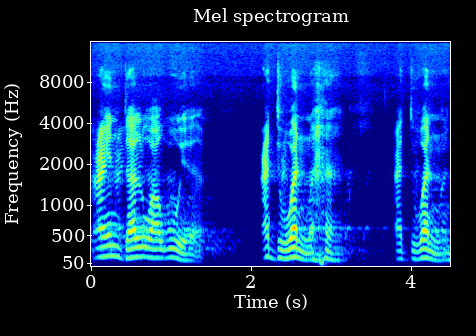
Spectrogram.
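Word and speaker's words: عَدْوًا: Adwan bacanya adwan Pak, jangan aduan. Kalau aduan maknanya musuh, bacanya adwan.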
